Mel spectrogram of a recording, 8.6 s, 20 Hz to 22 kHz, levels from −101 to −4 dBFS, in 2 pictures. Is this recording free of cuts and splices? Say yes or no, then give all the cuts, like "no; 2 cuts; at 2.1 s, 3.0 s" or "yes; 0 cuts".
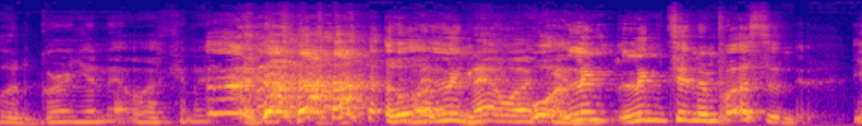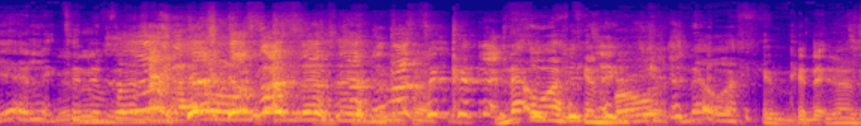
yes; 0 cuts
